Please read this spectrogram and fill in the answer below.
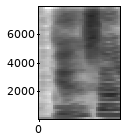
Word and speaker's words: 铅山: Yanshan is a county under Shangrao. The "铅" in Yanshan isn't pronounced "qian" — because it's preserved from the ancient pronunciation.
